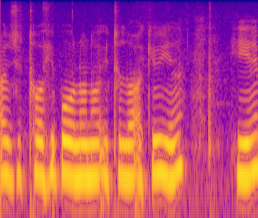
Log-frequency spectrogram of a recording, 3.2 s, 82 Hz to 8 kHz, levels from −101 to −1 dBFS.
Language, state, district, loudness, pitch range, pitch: Sumi, Nagaland, Kohima, -14 LUFS, 195-210 Hz, 200 Hz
